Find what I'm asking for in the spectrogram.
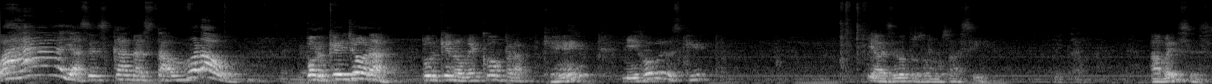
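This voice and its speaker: A pastor preaching a sermon, swinging between loud emphatic exclamations and soft asides, and stretching words slowly for emphasis. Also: male voice, high voice, distant mic. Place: church hall. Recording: echoey church, voice from afar.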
